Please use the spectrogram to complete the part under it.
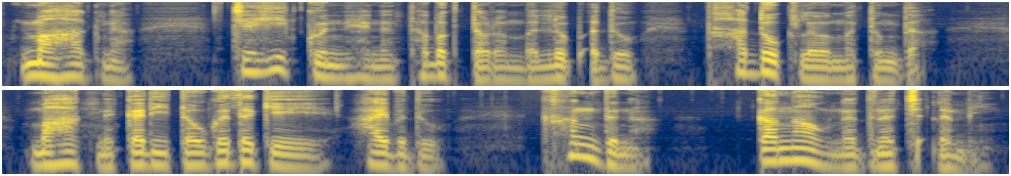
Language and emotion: Manipuri, sad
